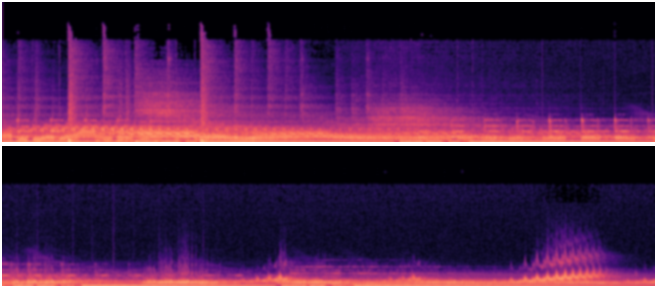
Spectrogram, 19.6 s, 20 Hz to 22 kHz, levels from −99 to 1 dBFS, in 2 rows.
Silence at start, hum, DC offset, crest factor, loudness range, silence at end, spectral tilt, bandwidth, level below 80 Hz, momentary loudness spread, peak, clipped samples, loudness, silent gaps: 0 s; none; under 0.1%; 16 dB; 4 LU; 0 s; -7 dB/octave; 9.4 kHz; -22 dBFS; 7 LU; -2 dBFS; under 0.1%; -19 LUFS; none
